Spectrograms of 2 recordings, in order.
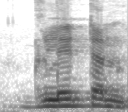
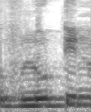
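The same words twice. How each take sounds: First: ग्लटन said glut-un, short u, like glutton; the right way: ग्लटन, glut-un; correct pronunciation. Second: ग्लूटिन said gloo-tin, with a long oo and a tin ending; the wrong way: ग्लूटिन, gloo-tin; wrong pronunciation. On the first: Teacher gives students the correct reading, glut-un. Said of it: "ग्लटन पढ़ा जाता है". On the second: Teacher shows students the mistaken reading, gloo-tin. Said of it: "इसको ग्लूटिन मत पढ़िएगा". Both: Shown as a demonstration.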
